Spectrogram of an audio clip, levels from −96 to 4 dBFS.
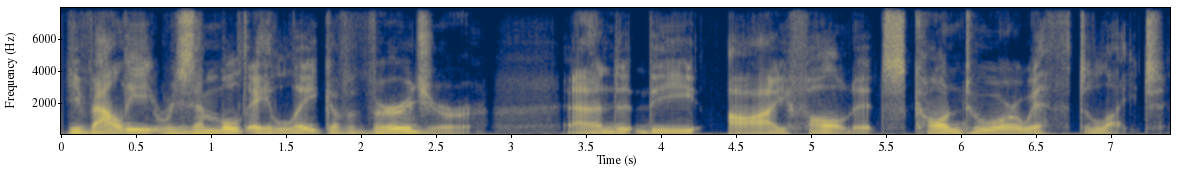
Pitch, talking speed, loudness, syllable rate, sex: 110 Hz, 120 wpm, -20 LUFS, 3.7 syllables/s, male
